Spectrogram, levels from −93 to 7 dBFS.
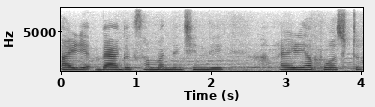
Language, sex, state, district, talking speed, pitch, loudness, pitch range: Telugu, female, Andhra Pradesh, Krishna, 105 wpm, 235 Hz, -17 LUFS, 225-240 Hz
